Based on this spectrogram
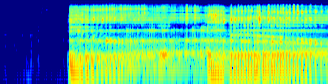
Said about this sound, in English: My bad. Excuse me. It made me burp like a yawn. Mm-hmm. It is a lot like a yawn.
